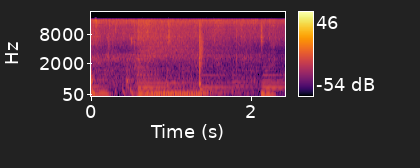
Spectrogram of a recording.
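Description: Milk is stirred into potato shira, a sweet fasting dish, in a pan: a faint, quiet sizzle with a few soft scraping strokes against a low steady hum.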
